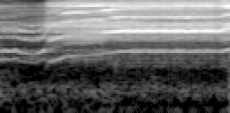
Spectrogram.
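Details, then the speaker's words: Surgical drill boring the second hole on the other side of a transverse fracture through a guide, reduction held, before staple insertion: high-pitched whining drill sound that rises and holds steady. "We're then going to drill the hole on the other side of the fracture."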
